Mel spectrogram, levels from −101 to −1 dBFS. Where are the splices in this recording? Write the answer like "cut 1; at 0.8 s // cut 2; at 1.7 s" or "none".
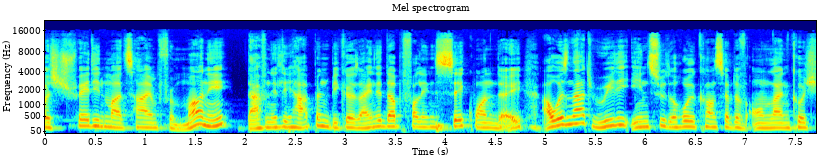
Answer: cut 1; at 1.9 s // cut 2; at 4.9 s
